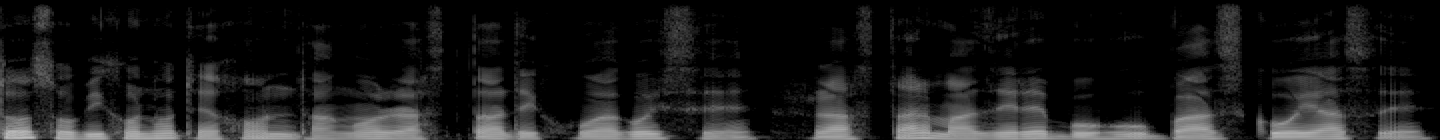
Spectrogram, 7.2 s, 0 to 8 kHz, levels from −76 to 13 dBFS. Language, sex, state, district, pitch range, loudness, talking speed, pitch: Assamese, male, Assam, Kamrup Metropolitan, 100-115 Hz, -21 LUFS, 100 wpm, 105 Hz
